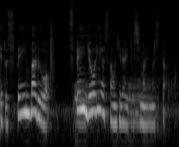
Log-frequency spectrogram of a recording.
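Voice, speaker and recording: Lively intonation in a woman's voice of dark, mellow tone. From Japan, Kitakyushu (Kokura, Fukuoka). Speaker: salt maker and farmer. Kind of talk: casual interview.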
